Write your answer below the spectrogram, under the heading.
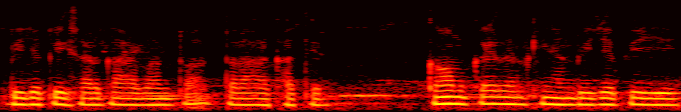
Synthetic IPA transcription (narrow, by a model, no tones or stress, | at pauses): bid͡ʒepiksəɾkaɾbənt̪a̰pəɾaɾkʰat̪iɾ | kəmkəjɾəɦəlkʰinənbid͡ʒepid͡ʒi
